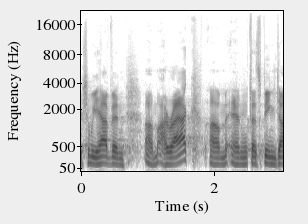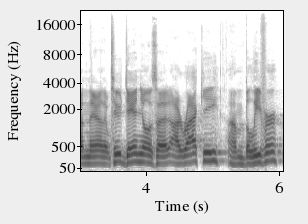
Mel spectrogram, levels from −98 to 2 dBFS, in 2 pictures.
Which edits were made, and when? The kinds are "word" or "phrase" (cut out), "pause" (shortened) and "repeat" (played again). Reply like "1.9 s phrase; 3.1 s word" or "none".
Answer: 2.5 s word; 3.5 s phrase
